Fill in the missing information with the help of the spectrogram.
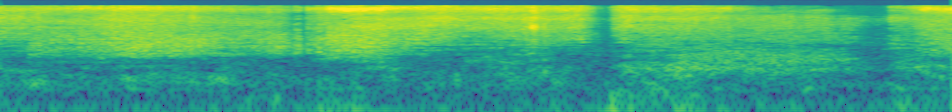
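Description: Short fingernails on both hands scratch across a flat white corrugated cardboard sheet lying on a dark cloth. The result is a steady, dry, hissy scraping sound concentrated in the high frequencies, with brief pauses between strokes.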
